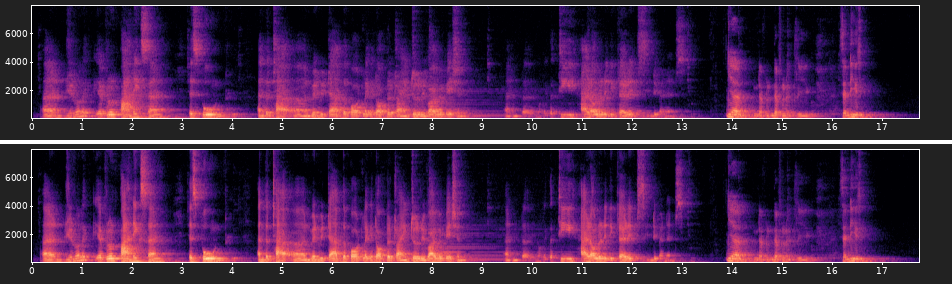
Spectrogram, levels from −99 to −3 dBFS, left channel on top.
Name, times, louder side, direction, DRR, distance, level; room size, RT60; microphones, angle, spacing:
voice 1, 0.2-2.7 3.1-4.1 4.5-8.8 9.4-13.0, right 5 dB, 65° right, 0.3 m, -25 dB
sound 1, 7.8-11.9, right 4 dB, 40° right, 0.6 m, -47 dB
voice 2, 13.9-15.8 16.2-16.6, equal, 10° left, 0.5 m, -30 dB
6.7 x 4.1 x 4.2 m
head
